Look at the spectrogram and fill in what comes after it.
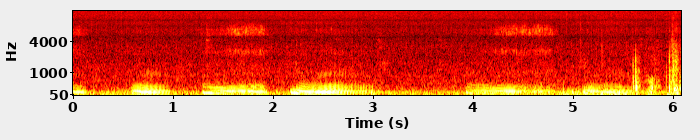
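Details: Little Kat napping and snoring: soft, low, buzzing, purr-like snore with each breath, repeating about every two seconds in a quiet room.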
